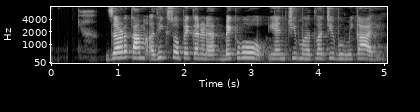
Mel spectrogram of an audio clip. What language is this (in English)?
Marathi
